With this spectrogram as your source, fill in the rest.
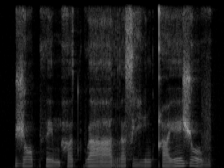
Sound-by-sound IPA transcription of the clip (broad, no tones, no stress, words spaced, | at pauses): ʒɔbθemhʌd kʷaːrʌs ɣinqʰeːʒov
